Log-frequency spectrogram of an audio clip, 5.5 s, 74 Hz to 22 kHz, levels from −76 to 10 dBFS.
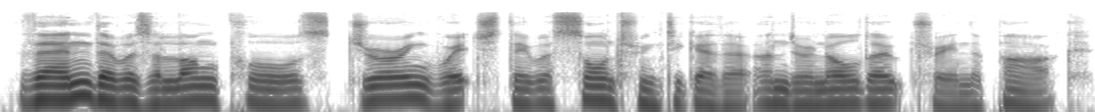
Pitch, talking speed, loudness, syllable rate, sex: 120 Hz, 220 wpm, -18 LUFS, 5.6 syllables/s, male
